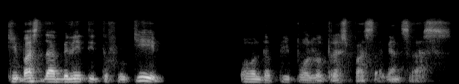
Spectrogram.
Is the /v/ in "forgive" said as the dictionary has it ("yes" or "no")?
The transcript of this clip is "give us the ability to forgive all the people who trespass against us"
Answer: no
